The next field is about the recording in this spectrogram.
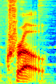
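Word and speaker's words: Qrow: learned it from her uncle crow like crow but spelled with a q ruby tells the two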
